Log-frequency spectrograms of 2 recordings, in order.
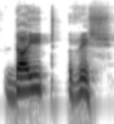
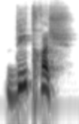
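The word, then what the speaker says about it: Driesch: के रेफरेंस से hence डाइट रिश right लेकिन जब हमने इसको जर्मन लैंग्वेज में प्रोनाउंस करना सीखा तो हमें पता चला कि his name is hence दत हश hence दत हश right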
